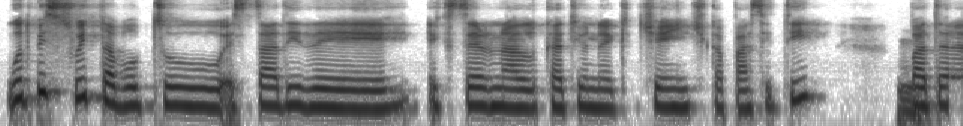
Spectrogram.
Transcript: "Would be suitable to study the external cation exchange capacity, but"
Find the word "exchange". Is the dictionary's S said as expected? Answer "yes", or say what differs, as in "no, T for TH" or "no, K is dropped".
no, S is dropped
